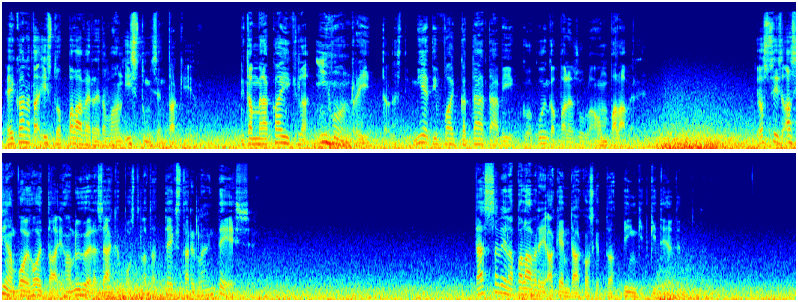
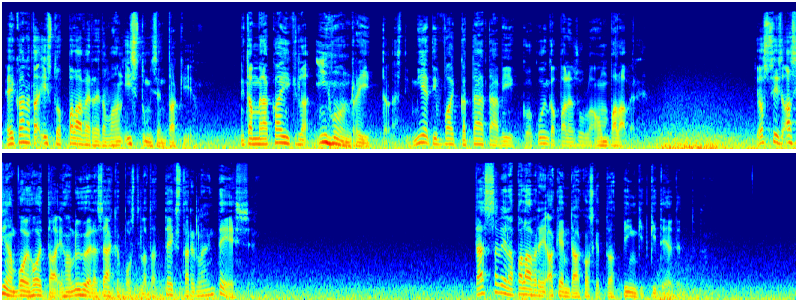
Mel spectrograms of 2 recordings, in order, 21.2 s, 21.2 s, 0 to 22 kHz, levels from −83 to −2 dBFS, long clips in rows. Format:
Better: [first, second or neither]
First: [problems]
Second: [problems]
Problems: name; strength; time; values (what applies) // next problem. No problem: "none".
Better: second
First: wind noise on the microphone; heavy; 10 dB below the speech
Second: wind noise on the microphone; occasional gusts; 20 dB below the speech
